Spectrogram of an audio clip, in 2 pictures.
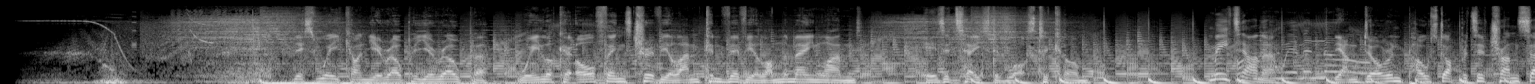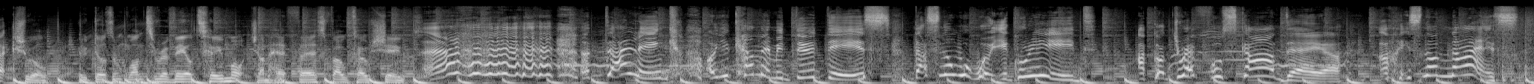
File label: Character Work Low Brow Fun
